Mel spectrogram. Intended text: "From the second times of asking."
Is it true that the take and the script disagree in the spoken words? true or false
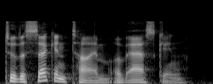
true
